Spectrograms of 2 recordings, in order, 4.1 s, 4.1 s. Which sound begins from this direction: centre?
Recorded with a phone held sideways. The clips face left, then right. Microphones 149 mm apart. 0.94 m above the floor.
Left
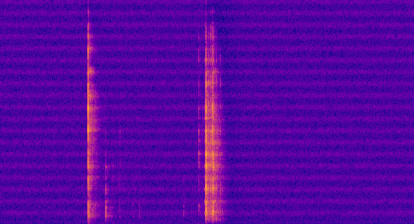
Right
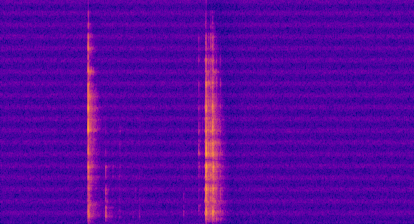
A camera shutter, at 0.9 s.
